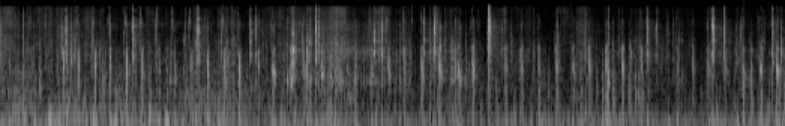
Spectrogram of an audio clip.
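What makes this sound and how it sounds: Fingertips press the buttons and tap the shell of a hollow, handheld black plastic gamepad held near the mic. The result is a steady stream of rapid, dry clicks and light crackly taps. Each is short and bright with almost no ring, over a quiet background.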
